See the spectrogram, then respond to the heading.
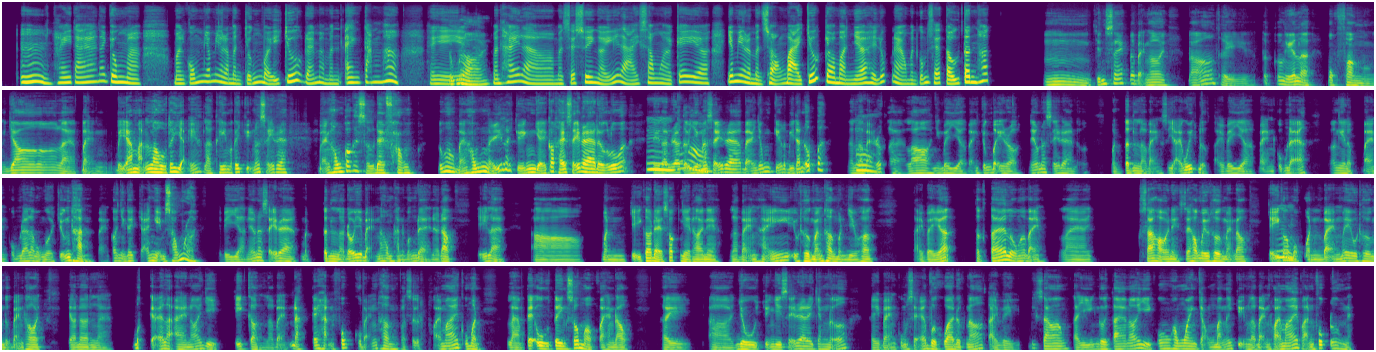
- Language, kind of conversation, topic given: Vietnamese, advice, Làm sao vượt qua nỗi sợ bị phán xét khi muốn thử điều mới?
- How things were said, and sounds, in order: tapping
